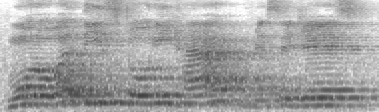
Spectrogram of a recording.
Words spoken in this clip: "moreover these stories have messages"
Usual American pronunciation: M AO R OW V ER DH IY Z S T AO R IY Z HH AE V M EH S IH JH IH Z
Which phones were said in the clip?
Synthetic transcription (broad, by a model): M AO R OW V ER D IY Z S T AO R IY HH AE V M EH S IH JH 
